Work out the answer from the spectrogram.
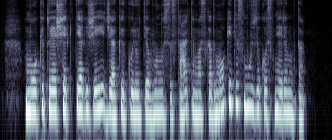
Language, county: Lithuanian, Panevėžys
